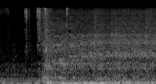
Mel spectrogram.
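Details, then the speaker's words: 2005 Ford Excursion 6.0 diesel, crank no start with code P2291 injector control pressure too low: even churning crank that never fires; desired ICP 1008 but only 400, battery voltage slightly weak. "so if you look we want a thousand and eight but we're only getting 400. the injector control pressure is 85"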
